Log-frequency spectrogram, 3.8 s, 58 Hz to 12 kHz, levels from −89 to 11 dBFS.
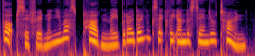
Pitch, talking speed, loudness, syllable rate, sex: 225 Hz, 220 wpm, -17 LUFS, 5.7 syllables/s, female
